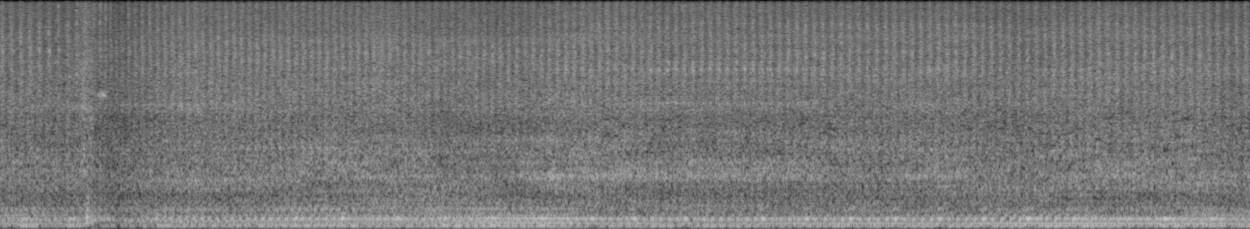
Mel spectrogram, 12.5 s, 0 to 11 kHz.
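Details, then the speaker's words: 1958 Chevrolet Biscayne V8 after carburetor rebuild, smoking from the headers: loud idle with uneven loping beat and a stumble about twice a second; still sounds like it's missing a cylinder, owner suspects valve seals or rings. "might need new rings but runs still sounds like it's missing a cylinder though"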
